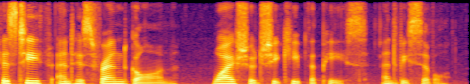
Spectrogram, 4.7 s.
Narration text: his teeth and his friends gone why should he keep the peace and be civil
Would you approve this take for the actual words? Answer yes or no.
no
